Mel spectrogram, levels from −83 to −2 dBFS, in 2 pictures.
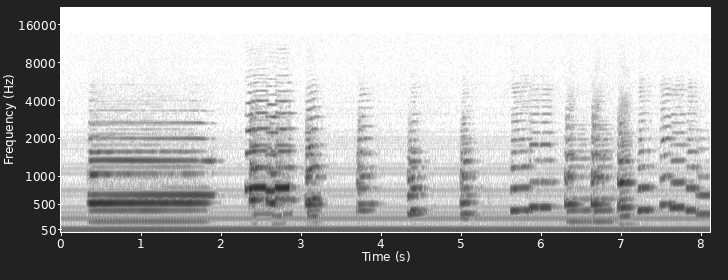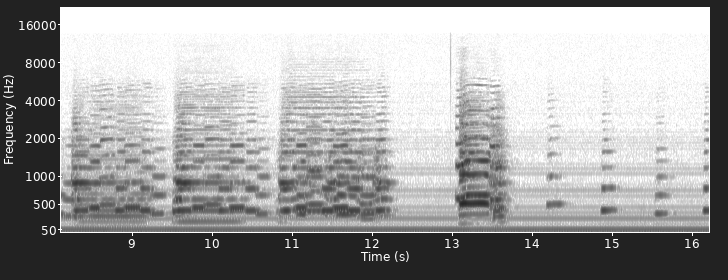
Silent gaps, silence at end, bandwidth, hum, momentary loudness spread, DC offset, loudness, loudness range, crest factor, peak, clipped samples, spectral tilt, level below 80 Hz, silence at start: none; 0 s; 14 kHz; 50 Hz at -40 dBFS; 18 LU; 0.2%; -27 LUFS; 7 LU; 22 dB; -6 dBFS; under 0.1%; -5.5 dB/octave; -40 dBFS; 0 s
